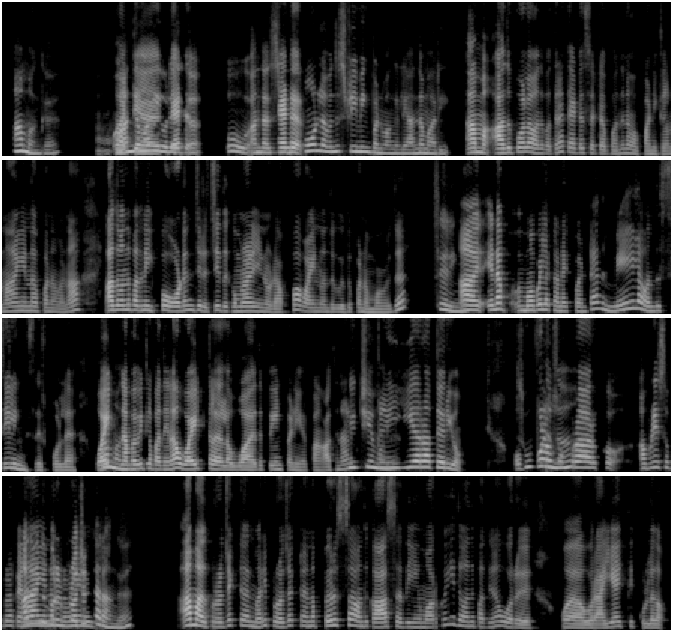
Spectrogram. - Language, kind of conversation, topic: Tamil, podcast, வீட்டில் உங்களுக்கு மிகவும் பிடித்த ஓய்வெடுக்கும் இடம் எப்படிப் இருக்கும்?
- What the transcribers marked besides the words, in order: other noise; in English: "ஸ்ட்ரீமிங்"; in English: "தியேட்டர் செட்டப்"; other background noise; in English: "ஒயிட் கலர்ல"; drawn out: "கிளியரா"; in English: "கிளியரா"; in English: "புரொஜெக்டராங்க?"; in English: "ப்ரொஜெக்டர்"; in English: "ப்ரொஜெக்டர்னா"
